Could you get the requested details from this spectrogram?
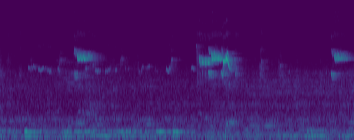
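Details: Male and female canaries courting, with chicks fed inside the nest; a few separate high bright chirps and short rising notes, spaced by pauses, over a low steady hum.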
